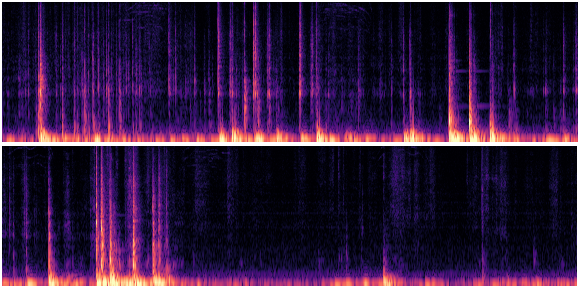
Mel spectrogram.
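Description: An iPhone XR in a black rubbery case with a grey fabric card pocket on the back is held in the hand and knocked and tapped with knuckles and fingertips. It makes dull, low thunks in irregular bursts, each dying out almost at once with no ring. The tapping is busiest early on and thins to softer, scattered taps toward the end.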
